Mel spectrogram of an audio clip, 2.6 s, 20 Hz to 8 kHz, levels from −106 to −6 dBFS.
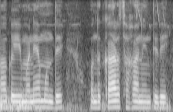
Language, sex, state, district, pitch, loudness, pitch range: Kannada, male, Karnataka, Koppal, 155 Hz, -20 LUFS, 150-160 Hz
